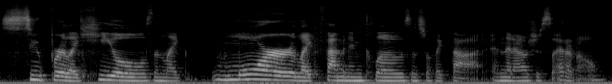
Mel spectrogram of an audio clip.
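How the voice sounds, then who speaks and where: A woman's moderately paced voice in a Californian accent, with audible room echo. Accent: Californian casual. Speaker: engineer and co-founder. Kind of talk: casual chat. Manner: casual, many fillers.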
